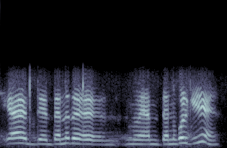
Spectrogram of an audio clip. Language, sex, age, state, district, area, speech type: Kannada, female, 60+, Karnataka, Belgaum, rural, conversation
